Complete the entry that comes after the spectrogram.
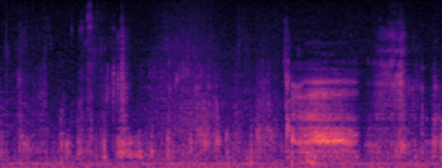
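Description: Close-miked chewing and soft mouth sounds of someone eating spicy instant ramen with sausage, with light clicks of chopsticks against the pan. A short, louder mouth sound comes about four seconds in.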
